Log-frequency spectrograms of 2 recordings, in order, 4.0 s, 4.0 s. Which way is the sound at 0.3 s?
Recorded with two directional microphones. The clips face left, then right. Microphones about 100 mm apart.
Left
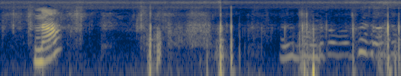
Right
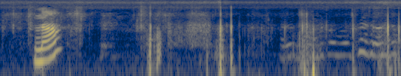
30° right (ahead or behind).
